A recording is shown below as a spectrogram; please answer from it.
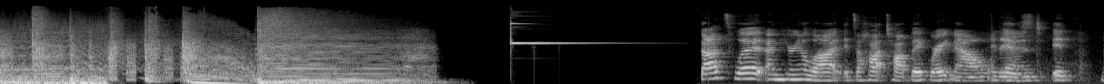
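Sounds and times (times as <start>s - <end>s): intro music: 0.0s - 4.5s
high-pitched bell ding: 5.1s - 6.9s.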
